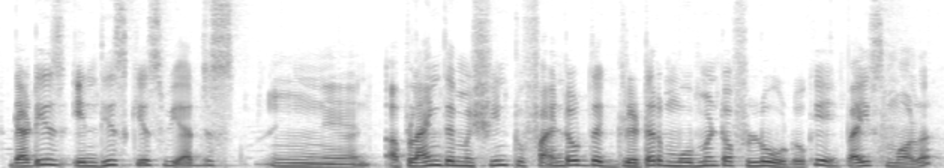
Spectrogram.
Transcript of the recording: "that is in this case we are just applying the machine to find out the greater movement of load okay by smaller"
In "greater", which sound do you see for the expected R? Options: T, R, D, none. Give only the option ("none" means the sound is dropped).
R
